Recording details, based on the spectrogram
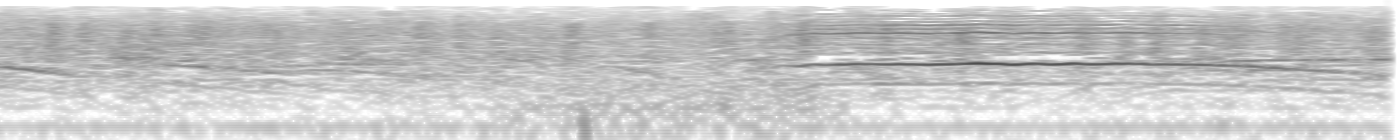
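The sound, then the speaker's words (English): An audience claps steadily for several seconds, a dense, even wash of applause with voices mixed in, and a sustained musical tone rises underneath partway through as the clapping swells. “Well, let's give him a good hand of applause tonight.”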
